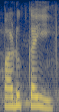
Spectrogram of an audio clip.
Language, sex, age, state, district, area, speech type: Tamil, female, 18-30, Tamil Nadu, Thanjavur, rural, read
